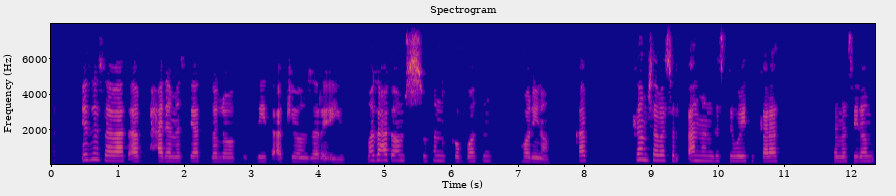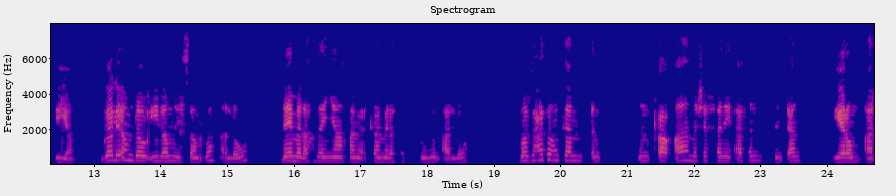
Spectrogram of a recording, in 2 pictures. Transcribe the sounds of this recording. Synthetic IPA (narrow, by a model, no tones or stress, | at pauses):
ʔɨzisɐβat̪aβħad̪ɐmɐsijat̪̚zɐlːɐwokʰɨslit̪ʰɐʔa̰kʰːiβomzɐɾḭʔɨjːu | mɐzaħat̪ʰomssɨfɨnkʰɨbot̪ʰɨn | k̪ʰɨxod̪ino̞m | kʰaβ | lomsɐβɐsɨlt̪ʼanmɐŋɡɨst̪ʰiwɔjt̪ʰɨkʰːalat̪̚ʰː | ɐmɐsilo̞mɨjːo̞m | ɡɐliʔo̞md̪ɐβʔilo̞mjɨsɐmʕuʔa̰lːɐwu | najmɐlɐxt̪ʰɐɲːakʰamḛʔkʰameɾat̪ʰat̪ɨwʊna̰lːɐwu | mɐβzaħat̪ʰo̞mkʰɐmʼɨ | ɨŋkʼa̰kʼmɐʃɐfɐniʔa̰fɨnʃɨnt͡ʃʼan | ɡeɾo̞mʔa̰l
